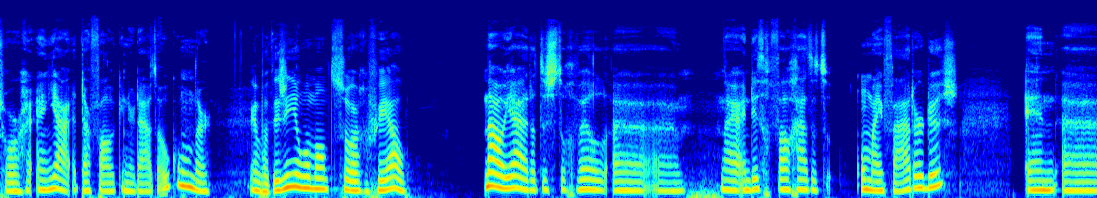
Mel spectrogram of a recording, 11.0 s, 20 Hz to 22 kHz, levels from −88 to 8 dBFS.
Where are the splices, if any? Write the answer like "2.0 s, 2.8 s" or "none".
none

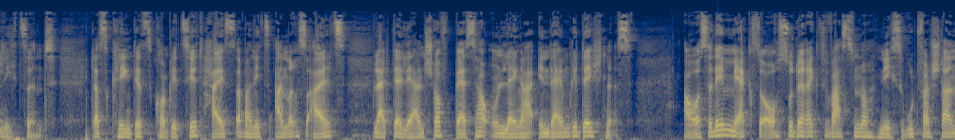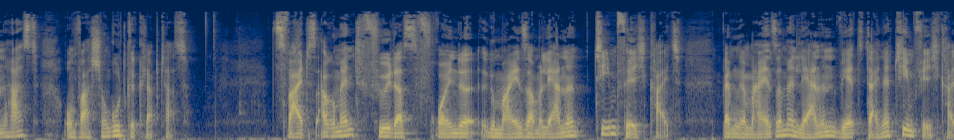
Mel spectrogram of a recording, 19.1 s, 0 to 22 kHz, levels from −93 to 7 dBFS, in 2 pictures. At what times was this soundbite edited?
3.7 s

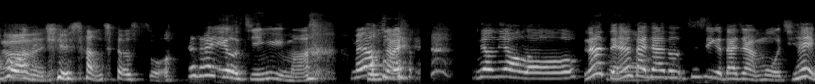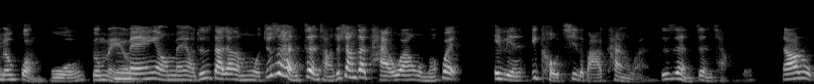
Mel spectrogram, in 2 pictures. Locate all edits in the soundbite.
5.8 s

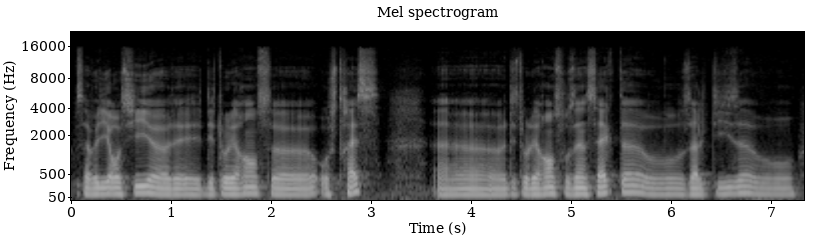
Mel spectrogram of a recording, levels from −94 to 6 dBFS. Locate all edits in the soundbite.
none

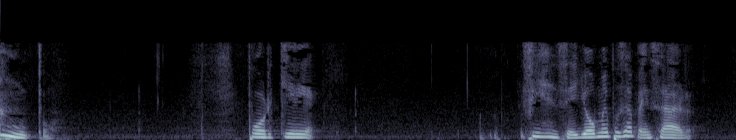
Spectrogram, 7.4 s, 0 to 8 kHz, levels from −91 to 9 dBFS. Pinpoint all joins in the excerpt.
2.3 s

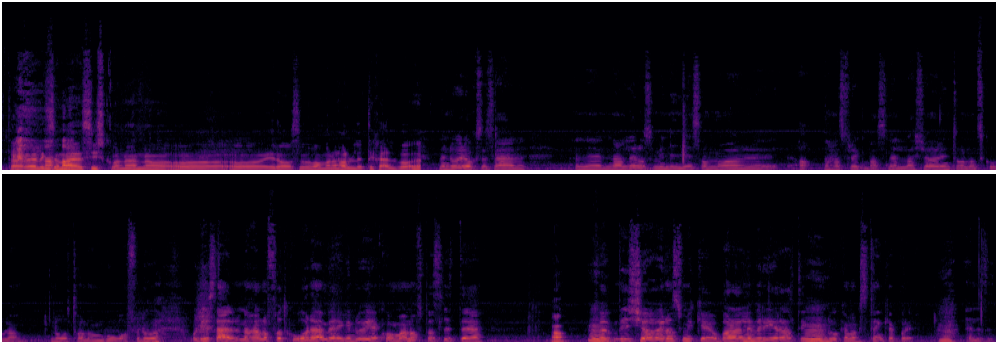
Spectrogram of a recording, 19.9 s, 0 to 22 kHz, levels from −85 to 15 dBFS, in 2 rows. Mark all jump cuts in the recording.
4.2 s

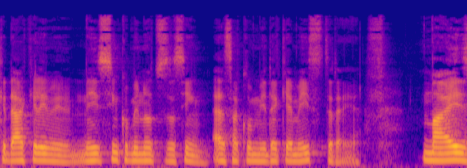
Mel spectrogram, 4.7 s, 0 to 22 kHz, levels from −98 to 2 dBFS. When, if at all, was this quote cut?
2.1 s

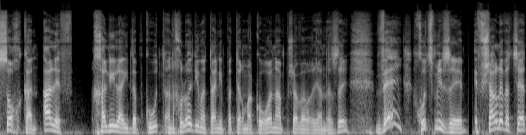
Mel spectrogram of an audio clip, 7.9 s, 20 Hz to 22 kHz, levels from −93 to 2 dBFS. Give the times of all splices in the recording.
4.3 s

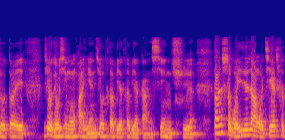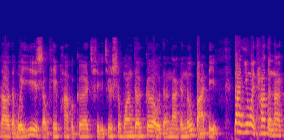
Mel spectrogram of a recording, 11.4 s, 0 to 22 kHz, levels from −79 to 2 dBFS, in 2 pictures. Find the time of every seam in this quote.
4.2 s

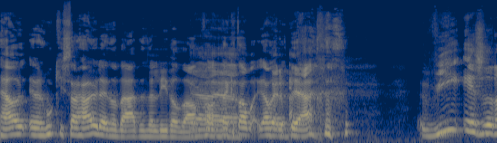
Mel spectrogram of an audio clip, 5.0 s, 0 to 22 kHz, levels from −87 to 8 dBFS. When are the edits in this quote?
2.9 s

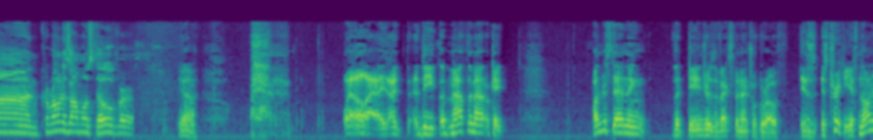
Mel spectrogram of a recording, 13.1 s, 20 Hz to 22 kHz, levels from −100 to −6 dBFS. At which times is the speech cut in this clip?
6.5 s

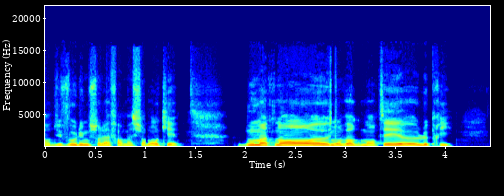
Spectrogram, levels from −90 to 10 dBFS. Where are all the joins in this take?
1.0 s, 2.9 s

